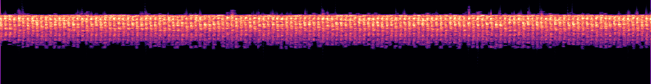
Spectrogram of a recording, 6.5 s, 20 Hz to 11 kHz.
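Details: Korean bush cricket song from Korea's National Institute of Biological Resources, 2020: a continuous high, dry buzz of fast pulses, steady throughout, with no other sounds.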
